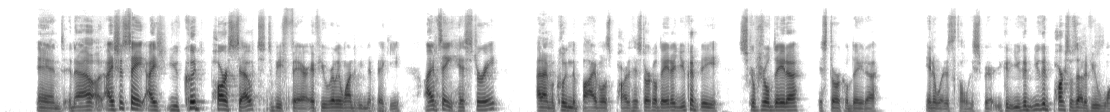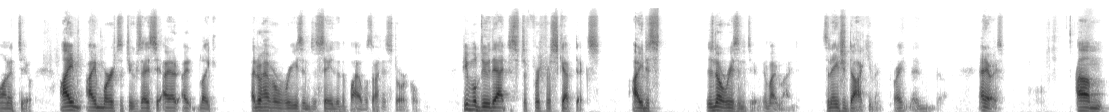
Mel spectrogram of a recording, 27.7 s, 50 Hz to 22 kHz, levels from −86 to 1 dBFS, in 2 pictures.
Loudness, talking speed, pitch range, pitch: -23 LUFS, 235 wpm, 100-135 Hz, 115 Hz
